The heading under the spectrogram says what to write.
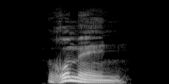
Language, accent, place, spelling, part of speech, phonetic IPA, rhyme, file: German, Germany, Berlin, rummeln, verb, [ˈʁʊml̩n], -ʊml̩n, De-rummeln.ogg
- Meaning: to rumble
